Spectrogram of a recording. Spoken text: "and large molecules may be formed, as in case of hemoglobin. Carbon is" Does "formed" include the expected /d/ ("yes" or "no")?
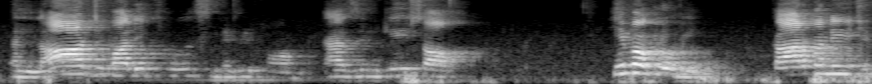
no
